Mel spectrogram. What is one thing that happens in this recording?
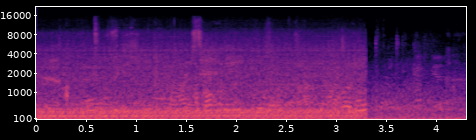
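A crowd of men and women chat nearby outdoors.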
